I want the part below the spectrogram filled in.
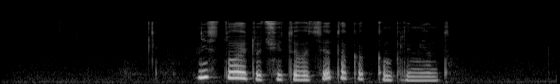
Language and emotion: Russian, sad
